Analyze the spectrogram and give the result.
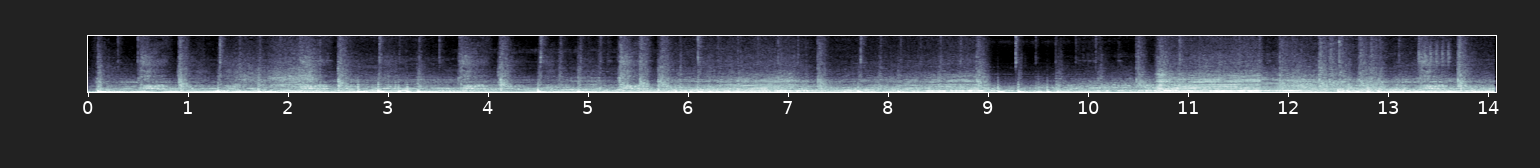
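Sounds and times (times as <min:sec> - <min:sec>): music playing: 0:00.0 - 0:14.0
sports car engine accelerating: 0:04.8 - 0:14.0.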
